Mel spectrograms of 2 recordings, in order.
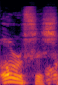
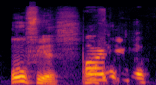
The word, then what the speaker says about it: Orpheus: How do I pronounce it? I want to call it Orifice all the time. Orpheus. Sounds good to me.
